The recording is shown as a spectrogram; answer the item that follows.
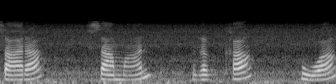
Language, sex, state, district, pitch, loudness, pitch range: Hindi, female, Haryana, Charkhi Dadri, 225 Hz, -17 LUFS, 220-245 Hz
